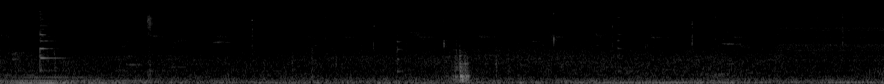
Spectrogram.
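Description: Small birds chirping over and over with quick, high, downward-sliding calls, over a low steady background rumble. One short knock sounds about halfway through.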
